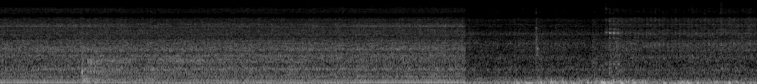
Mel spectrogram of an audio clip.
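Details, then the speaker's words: Saab 9-3 with automatic transmission, fluid clean red: steady idle drone whose tone roughens when engaged in reverse and drive, not in neutral; owner suspects torque converter or transmission. Transmission noise in gear. "I can hear it's making some sort of noise in drive. It's reverse. Neutral. Drive. So reverse and drive are making the noise."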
